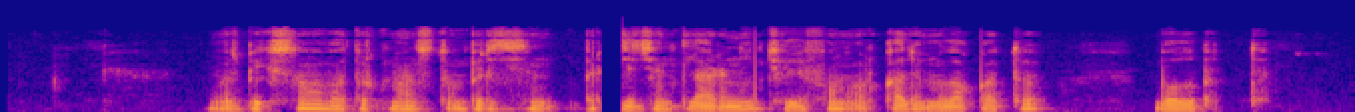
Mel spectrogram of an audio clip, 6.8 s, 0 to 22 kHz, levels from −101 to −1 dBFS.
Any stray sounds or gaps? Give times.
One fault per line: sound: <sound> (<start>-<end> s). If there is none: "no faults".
sound: dropout (3.0-3.1 s)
